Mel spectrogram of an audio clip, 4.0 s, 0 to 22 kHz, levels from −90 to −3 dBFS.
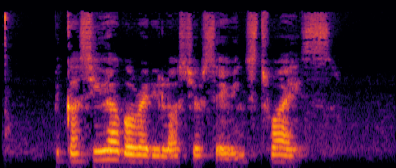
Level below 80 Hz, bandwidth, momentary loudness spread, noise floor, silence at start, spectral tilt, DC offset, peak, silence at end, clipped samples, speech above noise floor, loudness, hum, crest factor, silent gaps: -76 dBFS; 16.5 kHz; 11 LU; -63 dBFS; 0.05 s; -1.5 dB/octave; under 0.1%; -2 dBFS; 0.65 s; under 0.1%; 40 dB; -23 LUFS; none; 22 dB; none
